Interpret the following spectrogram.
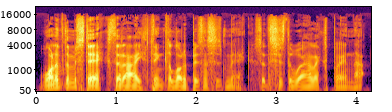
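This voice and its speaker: Man, deep low voice, casual podcast monologue, "okay?" check-ins, dry recording. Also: fast talker, gravelly, no echo. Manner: conversational, checks in with "okay?", frequent fillers and restarts. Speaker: podcast host.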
